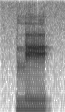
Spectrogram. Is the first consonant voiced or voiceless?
voiced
